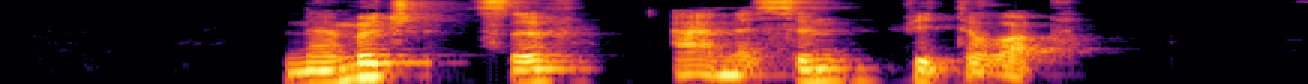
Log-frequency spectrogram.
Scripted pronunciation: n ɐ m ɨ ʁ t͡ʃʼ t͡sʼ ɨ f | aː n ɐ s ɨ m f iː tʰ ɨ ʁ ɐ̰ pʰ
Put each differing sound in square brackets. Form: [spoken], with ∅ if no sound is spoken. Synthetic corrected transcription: n ɐ m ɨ [∅] t͡ʃʼ t͡sʼ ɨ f | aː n ɐ s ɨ [n] f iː tʰ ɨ ʁ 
